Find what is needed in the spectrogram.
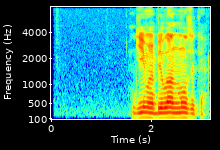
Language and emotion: Russian, neutral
